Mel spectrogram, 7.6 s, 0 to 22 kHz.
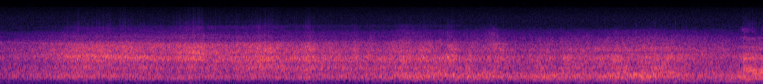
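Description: An MB339 jet trainer at an airshow makes a broad, steady jet roar that swells in the first second and holds for the rest of the clip, with faint talk under the noise.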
